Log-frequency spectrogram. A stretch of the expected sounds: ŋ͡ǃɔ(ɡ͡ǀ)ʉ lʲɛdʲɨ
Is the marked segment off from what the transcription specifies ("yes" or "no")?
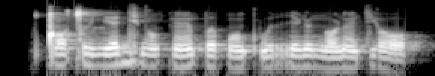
yes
